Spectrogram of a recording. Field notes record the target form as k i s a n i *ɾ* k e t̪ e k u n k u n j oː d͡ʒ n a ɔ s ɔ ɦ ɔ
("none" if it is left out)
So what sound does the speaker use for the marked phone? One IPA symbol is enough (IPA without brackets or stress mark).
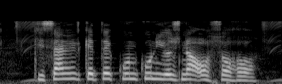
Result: ɾ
